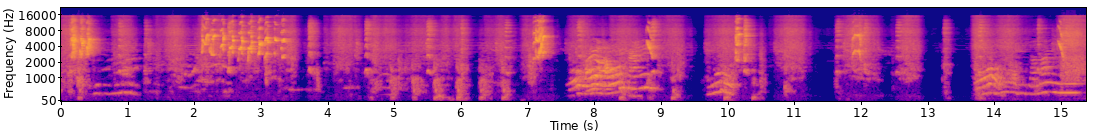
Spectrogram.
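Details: Lovebird song in the style called biola, a long rapid chattering stream of high squeaky twitters and buzzy trills, with warbled lower notes in between and short pauses.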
